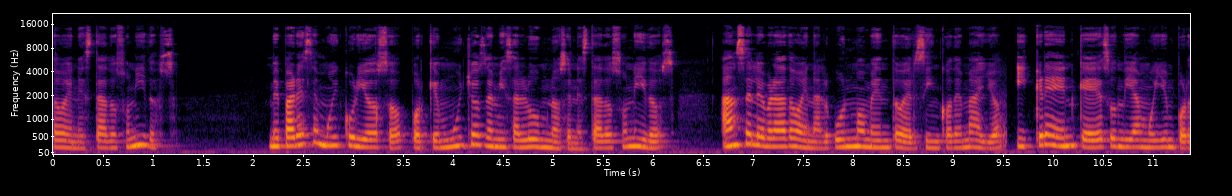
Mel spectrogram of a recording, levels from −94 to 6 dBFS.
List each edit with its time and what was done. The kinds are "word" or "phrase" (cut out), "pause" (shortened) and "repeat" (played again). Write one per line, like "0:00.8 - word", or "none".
none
